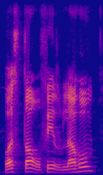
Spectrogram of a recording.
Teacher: غین کو موٹا کرنا ہے، را ساکن سے پہلے زیر ہے تو را کو باریک کرنا ہے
